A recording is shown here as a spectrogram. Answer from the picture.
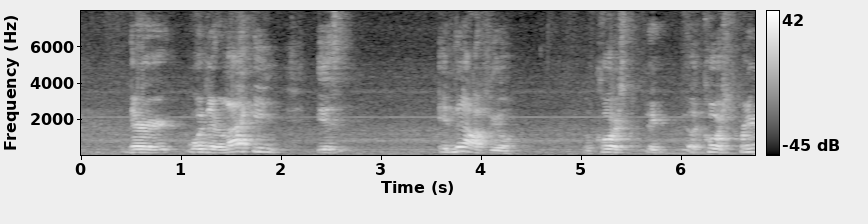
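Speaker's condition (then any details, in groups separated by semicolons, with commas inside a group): Cerebral palsy; from birth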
